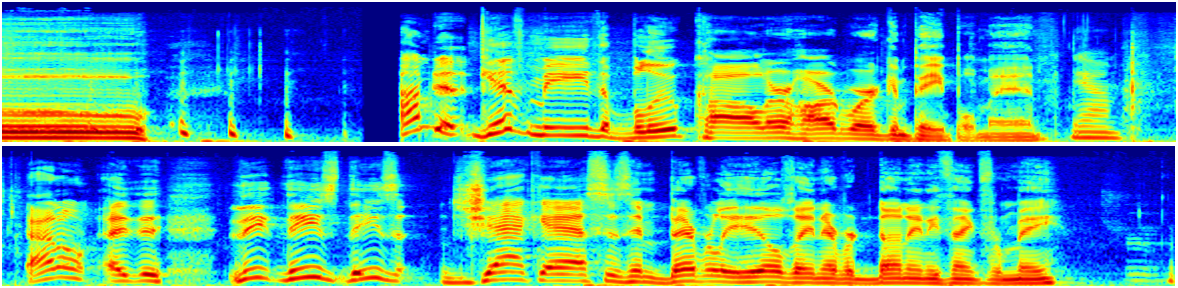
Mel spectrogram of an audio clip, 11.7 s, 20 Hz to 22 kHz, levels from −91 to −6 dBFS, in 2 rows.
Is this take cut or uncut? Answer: cut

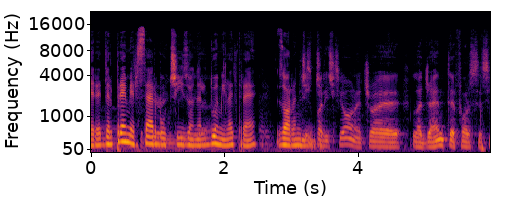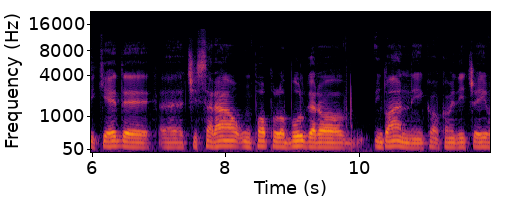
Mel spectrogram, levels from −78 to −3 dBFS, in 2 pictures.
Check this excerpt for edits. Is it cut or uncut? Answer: cut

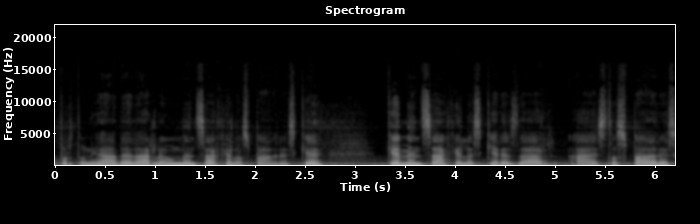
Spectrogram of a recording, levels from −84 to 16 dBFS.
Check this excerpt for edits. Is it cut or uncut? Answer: uncut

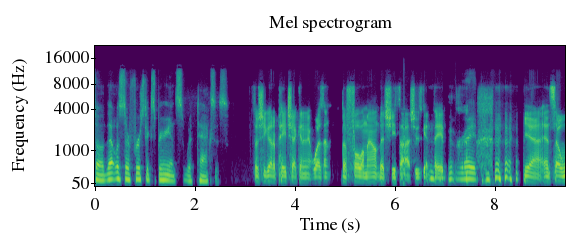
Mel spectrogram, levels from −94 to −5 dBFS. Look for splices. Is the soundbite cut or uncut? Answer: uncut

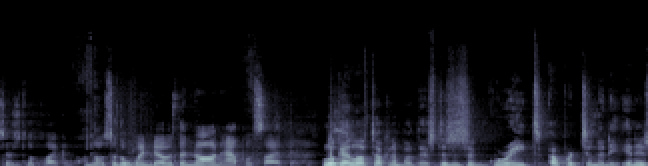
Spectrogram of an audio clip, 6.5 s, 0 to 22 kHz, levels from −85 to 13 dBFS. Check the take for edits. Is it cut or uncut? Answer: uncut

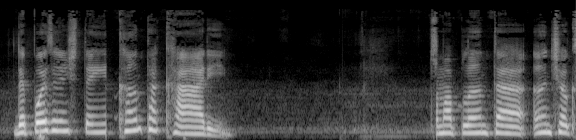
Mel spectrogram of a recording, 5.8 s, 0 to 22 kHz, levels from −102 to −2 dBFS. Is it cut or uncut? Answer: cut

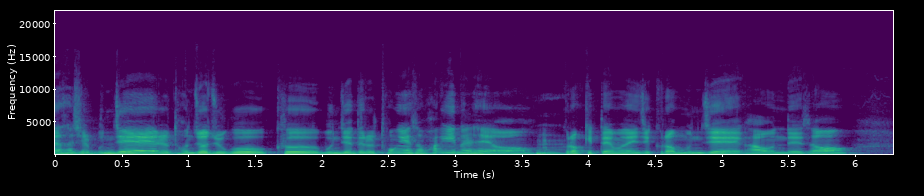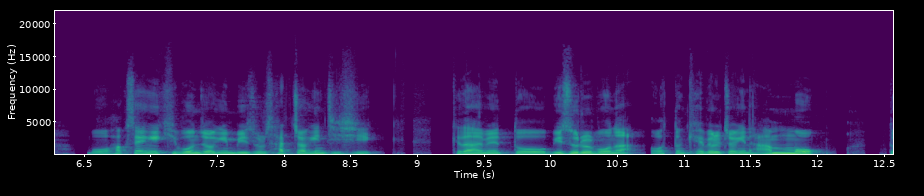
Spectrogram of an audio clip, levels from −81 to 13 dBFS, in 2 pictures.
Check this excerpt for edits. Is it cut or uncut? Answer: uncut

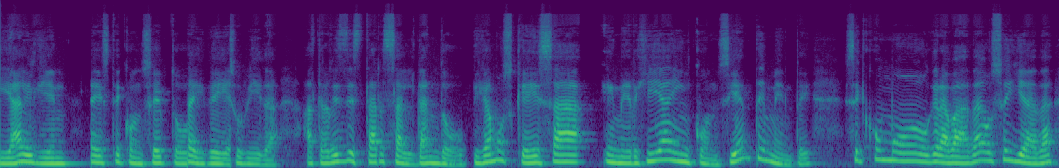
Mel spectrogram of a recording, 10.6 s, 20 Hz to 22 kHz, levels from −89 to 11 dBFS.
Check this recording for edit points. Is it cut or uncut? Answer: cut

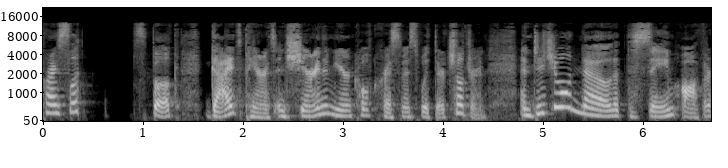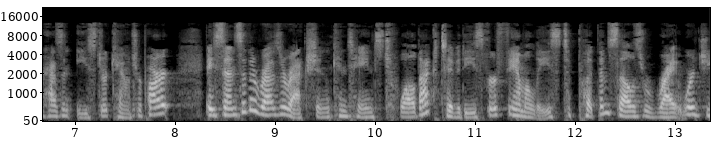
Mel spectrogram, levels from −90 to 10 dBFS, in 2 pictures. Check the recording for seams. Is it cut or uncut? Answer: uncut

